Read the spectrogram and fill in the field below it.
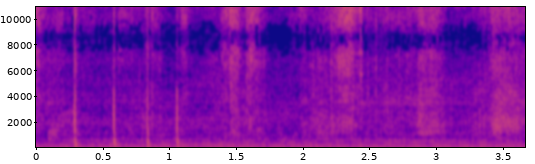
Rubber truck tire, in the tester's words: реально постучать по колесам это просто пластмассовые колеса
